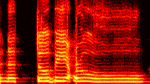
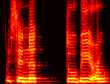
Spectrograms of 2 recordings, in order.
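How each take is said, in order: First: نتبعوا with the و held two counts, slow; two-count madd. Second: نتبعوا said quickly with the long vowel cut short; the mistaken way, no length; wrong reading. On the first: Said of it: "دو حرکات یعنی ٹو counts". (واو کو دو حرکات لمبا کریں) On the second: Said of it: "ایسے نہیں پڑھنا". (غلط انداز، مد چھوٹا) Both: Shown as a demonstration.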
